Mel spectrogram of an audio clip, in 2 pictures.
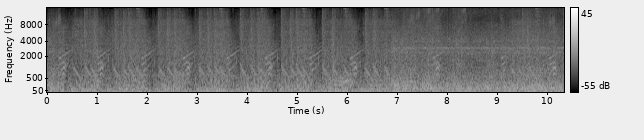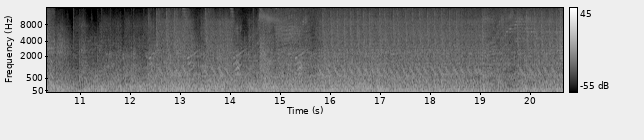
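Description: Rapid electronic blaster shots zap again and again.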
